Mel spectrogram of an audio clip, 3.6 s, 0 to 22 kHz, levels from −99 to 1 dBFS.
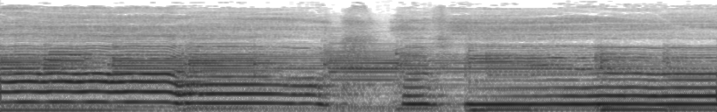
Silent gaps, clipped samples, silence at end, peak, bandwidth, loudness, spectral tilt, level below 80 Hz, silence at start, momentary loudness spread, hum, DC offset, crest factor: none; under 0.1%; 0 s; -4 dBFS; 17 kHz; -15 LUFS; -5.5 dB/octave; -38 dBFS; 0 s; 7 LU; none; under 0.1%; 10 dB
